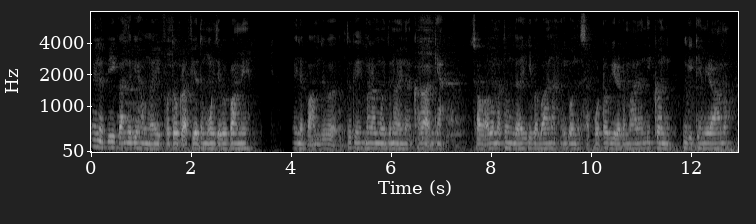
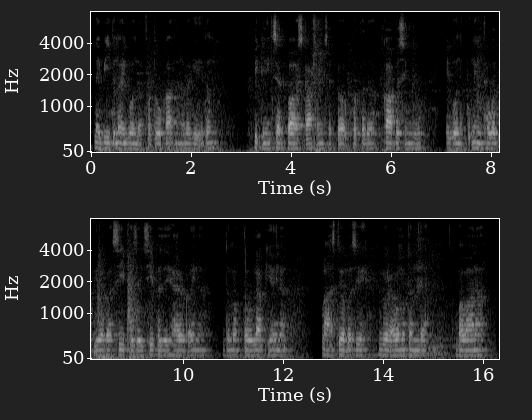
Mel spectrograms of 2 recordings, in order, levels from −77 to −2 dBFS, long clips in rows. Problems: constant background noise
